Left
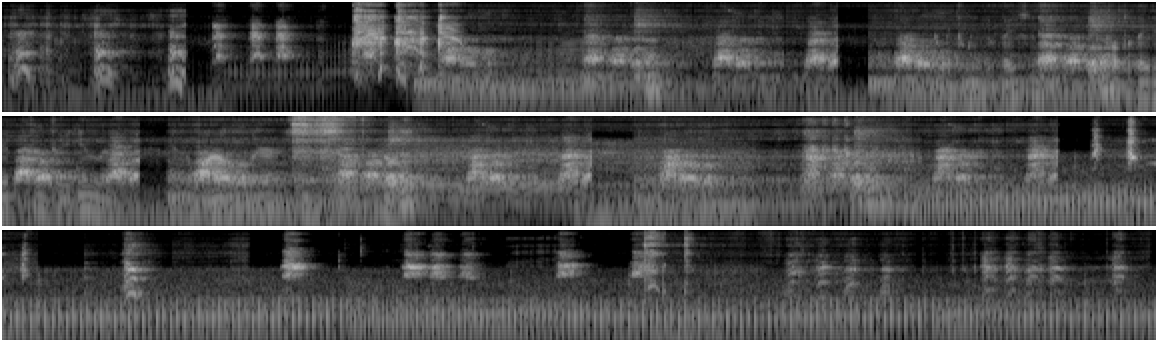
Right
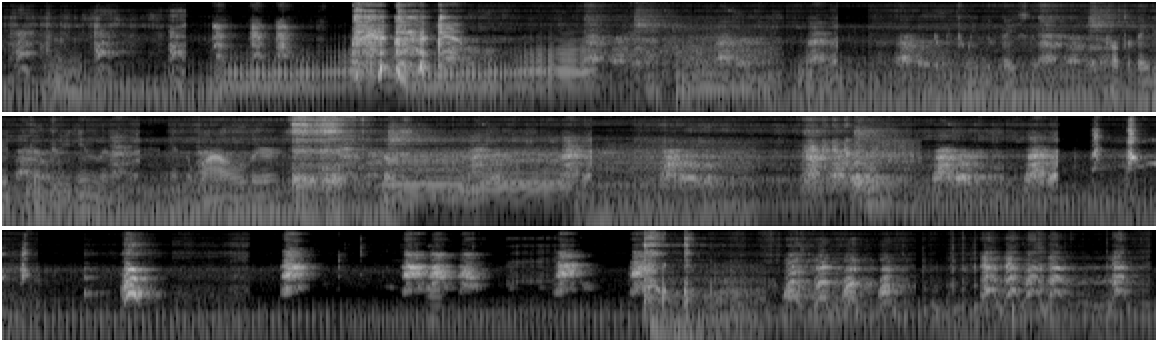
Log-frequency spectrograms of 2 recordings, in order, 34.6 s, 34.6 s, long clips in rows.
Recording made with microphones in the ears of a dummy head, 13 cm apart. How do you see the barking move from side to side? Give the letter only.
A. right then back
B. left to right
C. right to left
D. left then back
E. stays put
B.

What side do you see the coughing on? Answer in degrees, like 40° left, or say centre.
70° right.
